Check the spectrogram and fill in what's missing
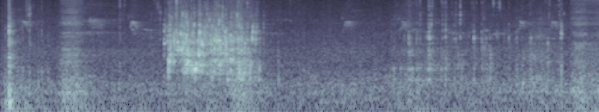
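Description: Peanut butter and jelly moonshine mixture poured back into a cooking pot, a loud wet splashing pour lasting about a second, followed by quieter liquid sounds and light kitchen clatter.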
